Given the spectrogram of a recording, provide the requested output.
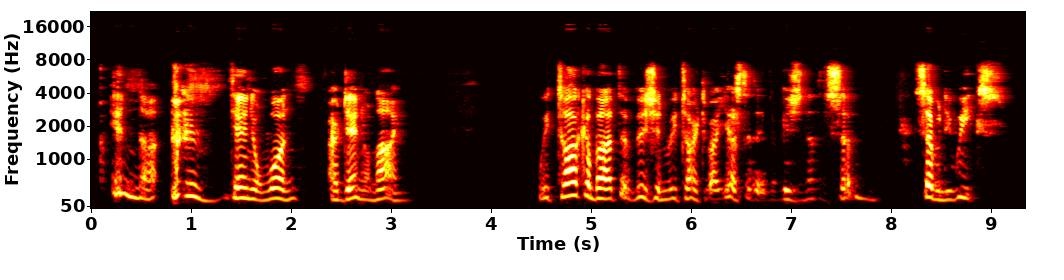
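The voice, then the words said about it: Hoarse voice. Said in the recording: “excuse me for my voice, it's very hoarse tonight”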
